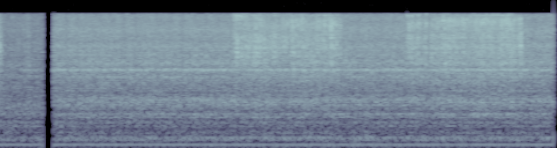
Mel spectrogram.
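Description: Bench belt sander's electric motor running with a steady low hum and hiss while the cut end of a pedal stem is smoothed against the belt. The sound drops out completely for a moment about half a second in.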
